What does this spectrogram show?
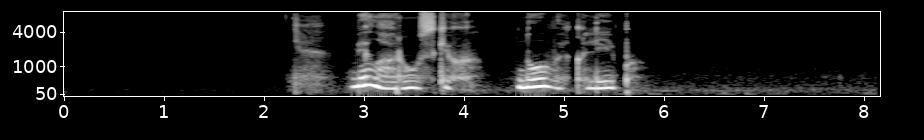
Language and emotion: Russian, sad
